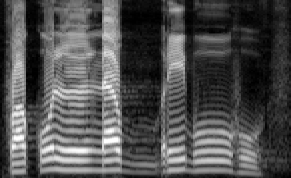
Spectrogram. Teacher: huruf dad tidak boleh mantul kebanyakan kita ada yang memantulkan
